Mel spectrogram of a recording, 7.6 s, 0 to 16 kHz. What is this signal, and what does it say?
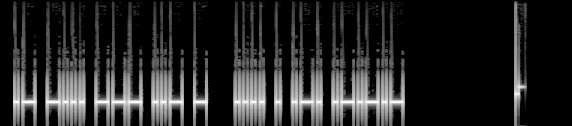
Morse code, heard as a keyed tone, about 22 wpm, 700 Hz. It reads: ABOUT HER.
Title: Sentences from Top 800 Words 22wpm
